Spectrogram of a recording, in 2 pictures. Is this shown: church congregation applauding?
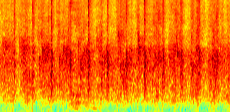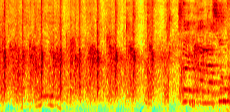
yes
